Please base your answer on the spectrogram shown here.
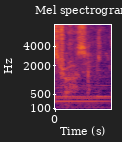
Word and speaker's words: Strauss: it comes to Strauss versus Strauss Strauss it's pronounced Strauss so for op's 1954 security clearance hearing Strauss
